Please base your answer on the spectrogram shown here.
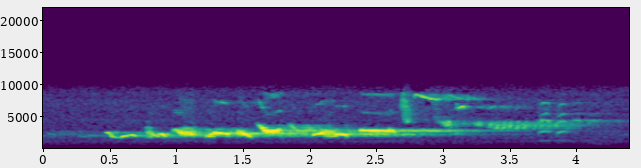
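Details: A Eurasian (common) Blackbird sings in a reverberant Paris apartment courtyard: one mellow, fluted warbling phrase ending in a thin, high twitter, ringing with echo off the surrounding walls.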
